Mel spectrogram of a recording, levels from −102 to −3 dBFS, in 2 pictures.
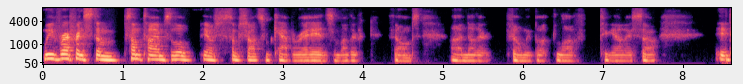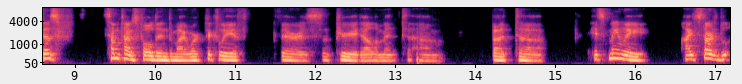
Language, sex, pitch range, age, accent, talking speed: English, male, 125-155 Hz, 40-59, American, 160 wpm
